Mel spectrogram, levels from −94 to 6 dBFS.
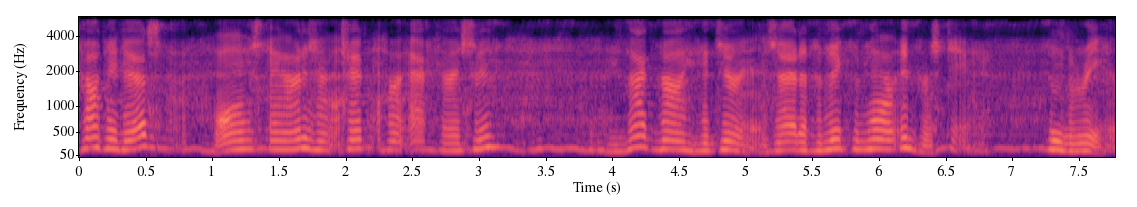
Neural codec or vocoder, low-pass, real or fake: autoencoder, 22.05 kHz, a latent of 192 numbers a frame, VITS, trained on one speaker; 5.4 kHz; fake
